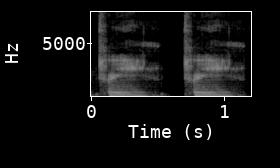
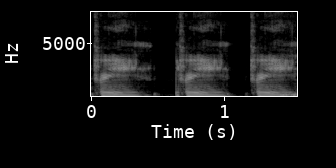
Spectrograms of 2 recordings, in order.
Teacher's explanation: i've also got a voiceless r there because it's kind of hard to hear any sort of r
